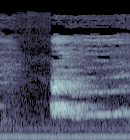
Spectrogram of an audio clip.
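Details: A pet dog "talking" to its owner about plants gives a short, tuneful whine that rises and falls, a single vocal sound under one second long over a steady low hum.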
